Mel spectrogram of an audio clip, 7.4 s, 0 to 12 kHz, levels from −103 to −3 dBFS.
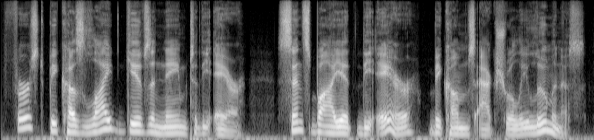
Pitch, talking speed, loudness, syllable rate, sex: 120 Hz, 135 wpm, -19 LUFS, 4.1 syllables/s, male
